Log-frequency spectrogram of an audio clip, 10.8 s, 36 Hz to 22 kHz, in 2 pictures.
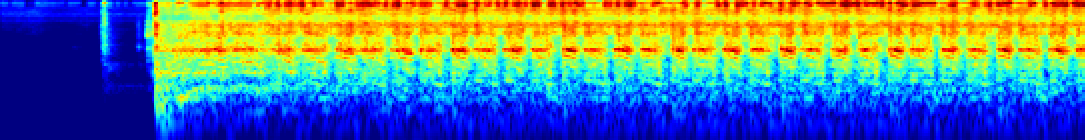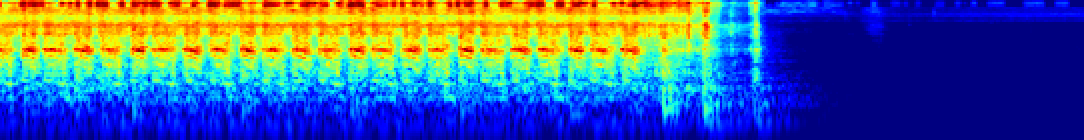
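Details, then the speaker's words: Ferguson TO20 tractor that sat three to five years without running, checking spark at the plug wires: steady starter churning near four beats a second for eight seconds without firing; no spark at the plug. "I'm not seeing any spark that's not good let's try number two"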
